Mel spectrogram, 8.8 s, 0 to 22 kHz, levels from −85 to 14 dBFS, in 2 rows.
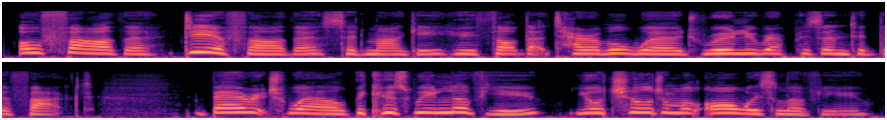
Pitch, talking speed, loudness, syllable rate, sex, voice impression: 240 Hz, 190 wpm, -17 LUFS, 5.1 syllables/s, female, feminine, adult-like, tensed, powerful, bright, slightly raspy, intellectual, friendly, lively, intense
